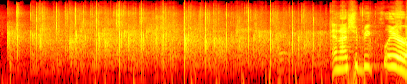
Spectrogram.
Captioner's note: audience applauding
